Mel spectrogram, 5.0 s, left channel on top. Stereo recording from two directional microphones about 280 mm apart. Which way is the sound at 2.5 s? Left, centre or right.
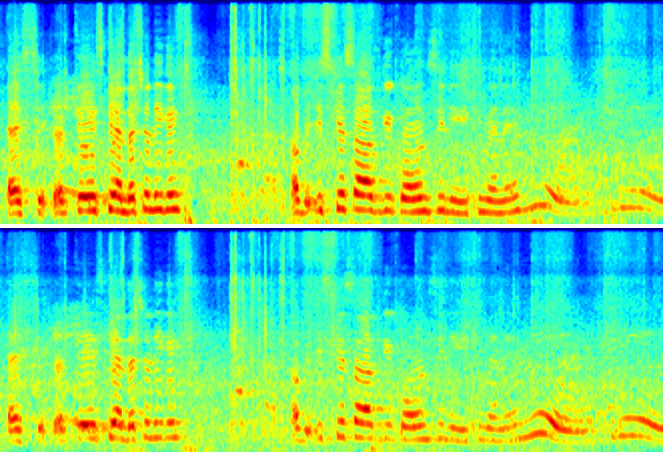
Left.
